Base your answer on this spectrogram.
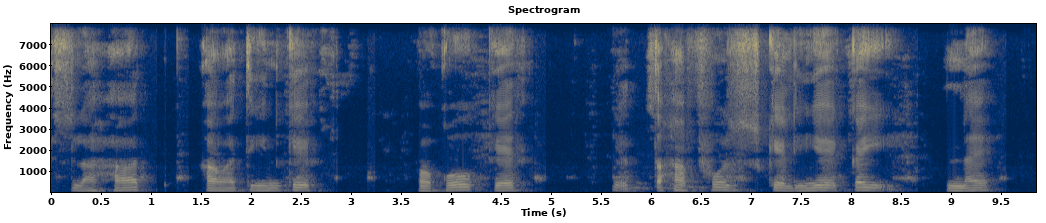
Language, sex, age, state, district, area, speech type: Urdu, male, 45-60, Uttar Pradesh, Rampur, urban, spontaneous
